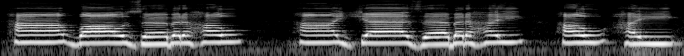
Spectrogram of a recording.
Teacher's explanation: ہاں کو ہم حلق کے نیچے سے ادا کریں گے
